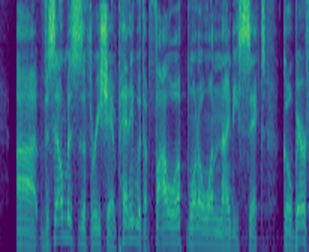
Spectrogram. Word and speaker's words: Champagnie: Champagnie. I was going to say Champagny for a second. That's what we used to call champagne back in the day. Uh Vassell misses a three. Champagnie with a follow-up, 101-96.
